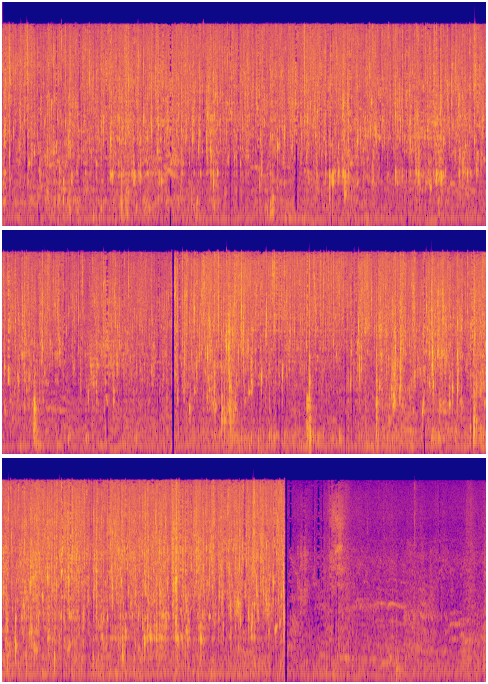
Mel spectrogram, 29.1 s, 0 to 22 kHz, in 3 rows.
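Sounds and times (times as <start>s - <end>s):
tap water splashing over chicken: 10.2s - 11.0s, 13.1s - 25.0s.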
